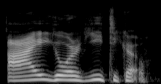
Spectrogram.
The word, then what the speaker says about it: Agiorgitiko: Ajorgitiko is how you say this grape. It looks like Ajorgitiko.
